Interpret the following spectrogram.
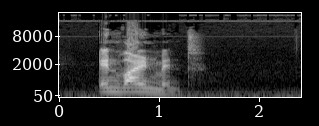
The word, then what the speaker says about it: environment: right environment nvironment so this is the correct pronunciation environment and the mistake that you end up doing is you end up pronouncing n v ronment now this is wrong it's not environment it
